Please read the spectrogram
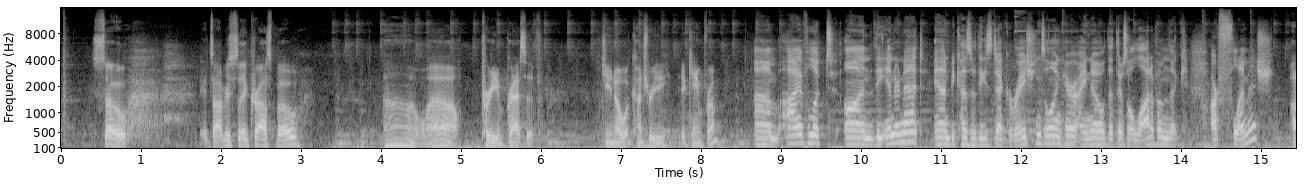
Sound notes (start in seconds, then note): none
